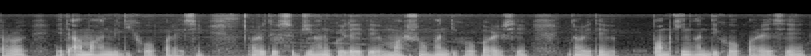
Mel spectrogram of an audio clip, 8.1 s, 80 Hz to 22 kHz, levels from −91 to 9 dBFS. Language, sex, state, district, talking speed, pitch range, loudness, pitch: Nagamese, male, Nagaland, Kohima, 215 wpm, 85-100 Hz, -20 LUFS, 95 Hz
